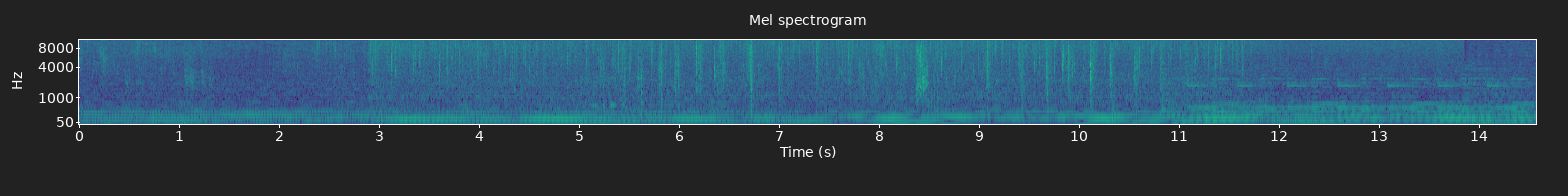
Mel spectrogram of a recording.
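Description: Heavy rain falling over slow background music with long held chords. The rain comes in about three seconds in as a dense hiss full of separate drop hits, and it fades out around eleven seconds, leaving the music alone.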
